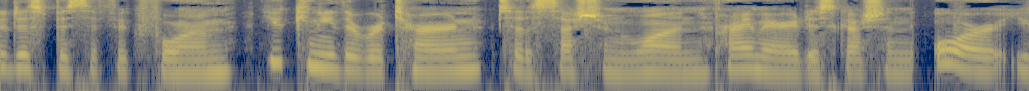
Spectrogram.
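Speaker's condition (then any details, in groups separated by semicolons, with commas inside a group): No condition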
